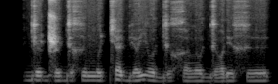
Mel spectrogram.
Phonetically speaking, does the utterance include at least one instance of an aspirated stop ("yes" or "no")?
no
